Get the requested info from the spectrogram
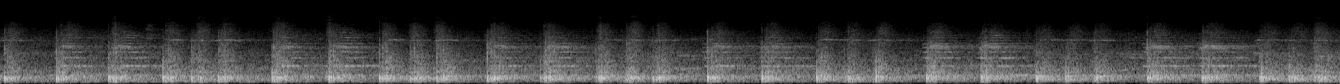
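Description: Drums beaten in a steady marching rhythm, about two beats a second.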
